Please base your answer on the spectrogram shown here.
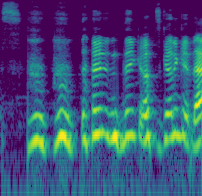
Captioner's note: laughs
